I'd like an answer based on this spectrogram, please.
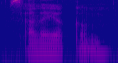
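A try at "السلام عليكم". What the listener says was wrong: You're missing one syllable. Salam alaikum.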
